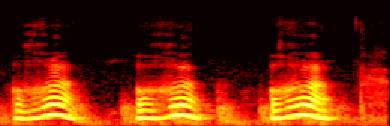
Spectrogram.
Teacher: А теперь букву «х» нужно сделать более звонкой.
